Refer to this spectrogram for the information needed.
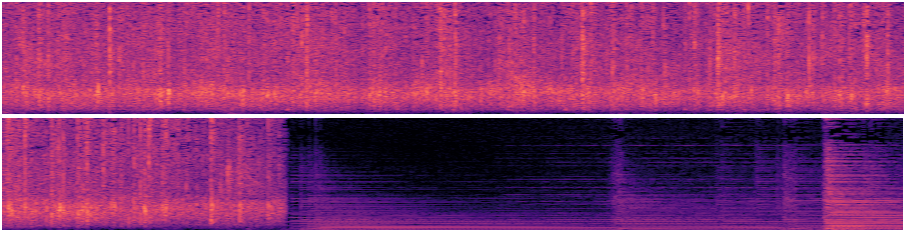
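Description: An audience applauds a singer-songwriter as he is introduced, with dense, loud, steady clapping for about six seconds, then the clapping gives way abruptly to music with sustained tones.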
